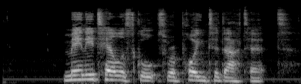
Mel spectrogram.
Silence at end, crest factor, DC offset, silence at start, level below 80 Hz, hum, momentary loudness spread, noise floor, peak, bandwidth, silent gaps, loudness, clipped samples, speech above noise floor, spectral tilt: 0.15 s; 20 dB; under 0.1%; 0.65 s; -60 dBFS; none; 13 LU; -57 dBFS; -4 dBFS; 15.5 kHz; none; -21 LUFS; under 0.1%; 35 dB; -4 dB/octave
